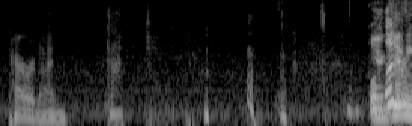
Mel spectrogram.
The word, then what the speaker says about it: paradigm: How was I able to read verisimilitude without a problem and not paradigm? God damn. You're It looks getting like better. a hard G. It looks like a hard G.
